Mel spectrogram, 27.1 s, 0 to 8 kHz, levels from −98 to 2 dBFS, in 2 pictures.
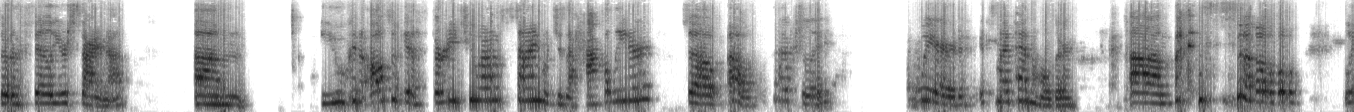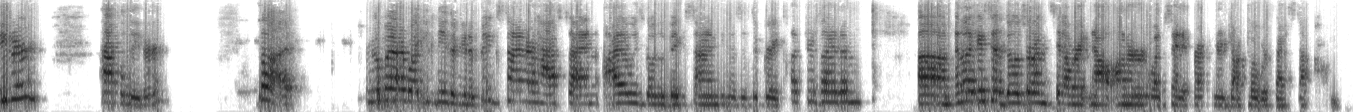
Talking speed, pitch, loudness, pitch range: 175 wpm, 270 Hz, -17 LUFS, 225-315 Hz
